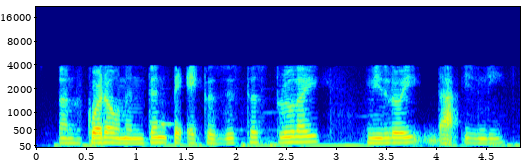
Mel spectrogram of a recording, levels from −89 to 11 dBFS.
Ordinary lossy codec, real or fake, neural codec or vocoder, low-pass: AAC, 16 kbps; fake; codec, 16 kHz, 0.5 kbps, X-Codec, HuBERT features, trained on balanced general audio; 7.2 kHz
